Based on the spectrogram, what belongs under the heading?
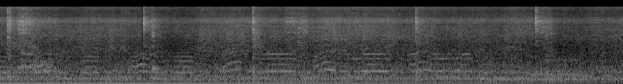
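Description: Onions with ginger and garlic paste sizzling in hot mustard oil in a kadai, with a steady frying hiss. A spatula stirring the mixture knocks and scrapes against the pan about five times.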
